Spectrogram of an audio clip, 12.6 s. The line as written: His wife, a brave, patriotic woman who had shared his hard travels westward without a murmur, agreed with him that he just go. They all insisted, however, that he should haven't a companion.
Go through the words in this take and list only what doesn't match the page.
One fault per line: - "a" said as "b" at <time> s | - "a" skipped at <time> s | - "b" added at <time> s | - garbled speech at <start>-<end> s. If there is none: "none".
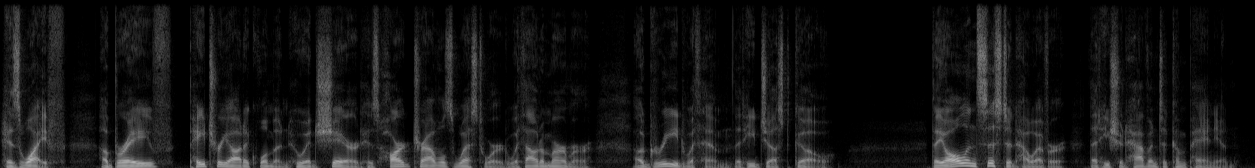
none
